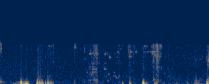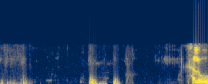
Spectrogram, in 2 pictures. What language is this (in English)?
Punjabi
